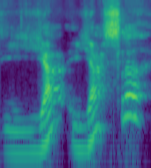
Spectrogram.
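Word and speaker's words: Jaissle: So it looks, apparently on The Athletic, they're saying Matthias Jassler is poised to take over.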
